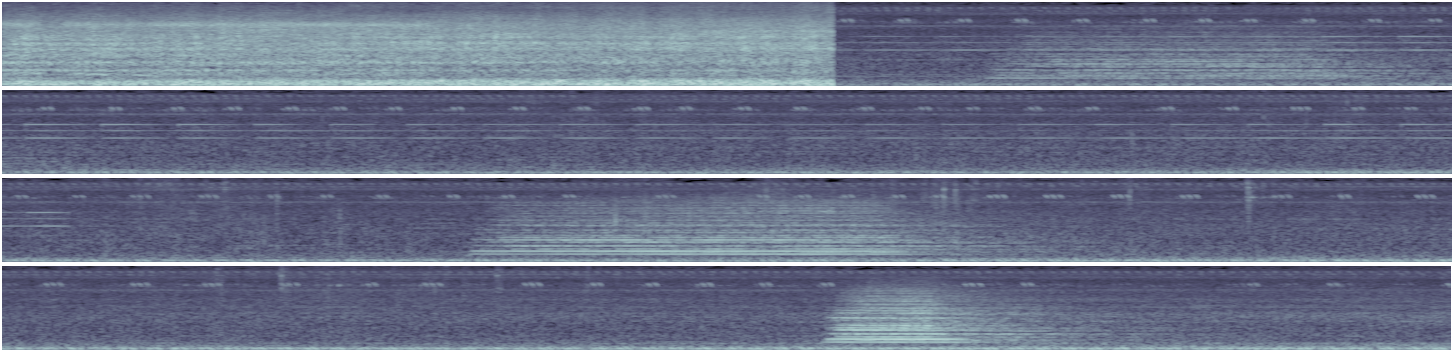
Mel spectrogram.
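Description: A double-stack intermodal freight train rolls past close by, its cars rumbling and clattering, until the sound cuts off suddenly about four seconds in. Then a distant approaching locomotive sounds its multi-chime air horn three times over a low rumble: two longer blasts and a short one near the end.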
